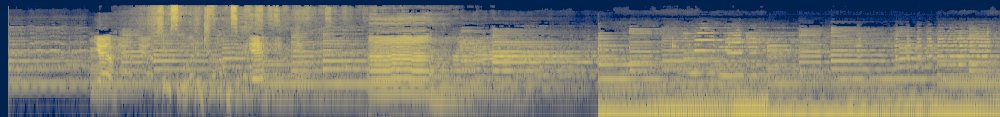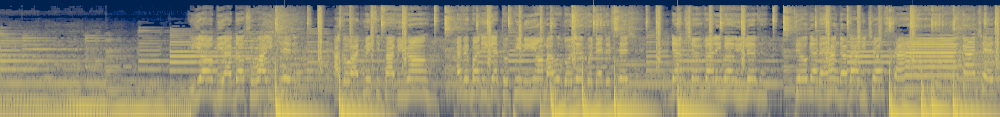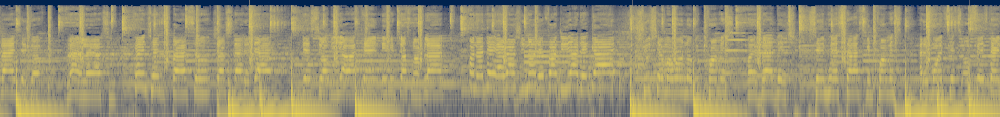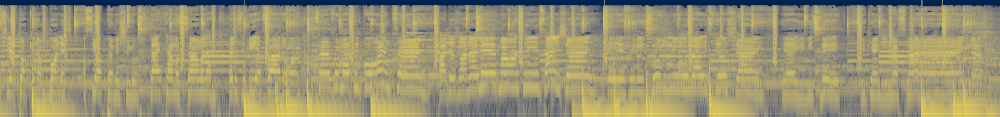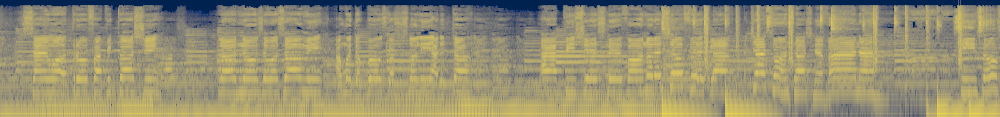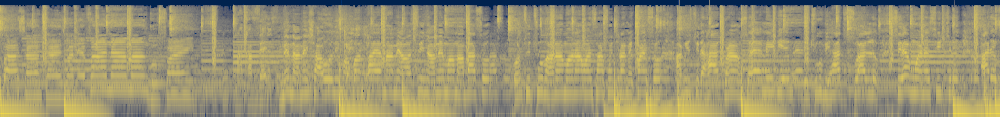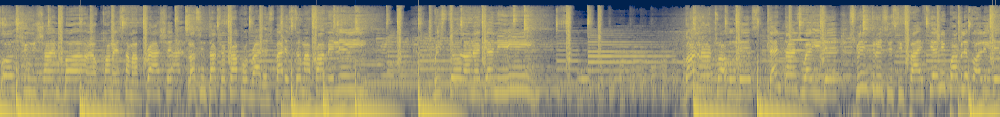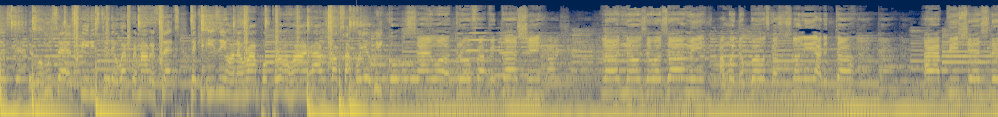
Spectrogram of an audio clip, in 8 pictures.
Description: hip hop and afrobeat singer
